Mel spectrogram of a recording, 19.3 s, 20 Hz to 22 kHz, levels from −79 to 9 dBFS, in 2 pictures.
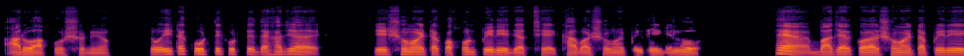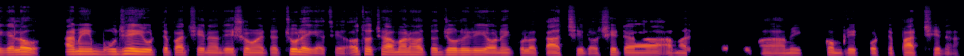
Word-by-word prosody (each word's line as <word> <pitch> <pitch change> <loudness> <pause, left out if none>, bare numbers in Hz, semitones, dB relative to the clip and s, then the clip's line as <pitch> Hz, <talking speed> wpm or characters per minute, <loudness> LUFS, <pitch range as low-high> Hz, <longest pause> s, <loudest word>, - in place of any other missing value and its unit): আরো 125 - +4
আকর্ষণীয়। 100 -1 -5 0.4
তো - - -2 0.2
এটা 155 +2 0
করতে, 145 +1 +3
করতে 145 +1 -1
দেখা 135 +2 0
যায়, 140 - +3 0.6
যে, 130 - +4 0.2
সময়টা 130 -3 +3
কখন 130 +3 +1
পেরিয়ে 115 -3 +4
যাচ্ছে, 105 - -2 0.2
খাবার 110 -1 +1
সময় 110 -1 -2
পেরিয়ে 110 -1 -1
গেল। 110 +2 -1 1.0
হ্যাঁ? 160 -6 +8 0.2
বাজার 120 +2 +4
করার 115 -1 +5
সময়টা 115 -1 +2
পেরিয়ে 115 -2 +2
গেল। 120 +3 +3 0.5
আমি 145 +1 +3 0.2
বুঝেই 140 +2 +3
উঠতে 120 -1 -4
পারছি 115 +1 -2
না 105 - -4
যে, 105 - -2
সময়টা 105 -3 -2
চলে 135 -4 +4
গেছে। 85 +3 -8 0.2
অথচ 135 +2 -1 0.2
আমার 125 +1 0
হয়তো 115 0 -3
জরুরি 115 -1 +1 0.2
অনেকগুলো 100 -1 -5
কাজ 95 -2 +2
ছিল। 100 -4 -8 0.2
সেটা 110 -2 -3 0.2
আ - - +1 0.2
আমার 95 -1 -7 0.8
আ - - -7 0.2
আমি 95 0 -7 0.3
কমপ্লিট 100 -1 -4
করতে - - -6
পারছি - - 0
না। - - -15
115 Hz, 150 wpm, -25 LUFS, 105-130 Hz, 1.0 s, হ্যাঁ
